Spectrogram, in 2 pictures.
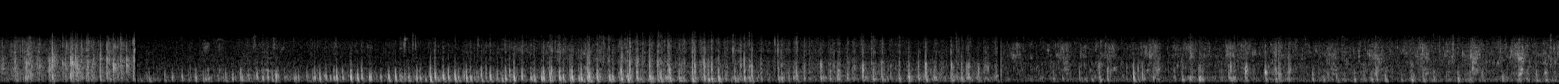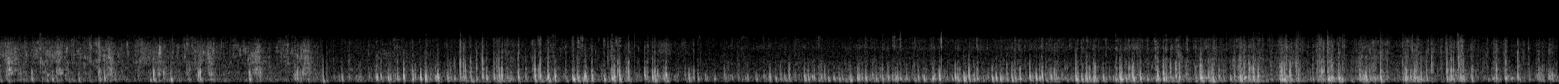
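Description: Horses galloping: a rapid, continuous clatter of hoofbeats from several horses, growing louder and quieter a few times as the shots change.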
